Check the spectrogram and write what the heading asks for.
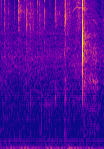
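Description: Computer keyboard keystrokes as a phrase is typed into a text box: a run of light key clicks, one sharper click near the end, over a faint steady hum.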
